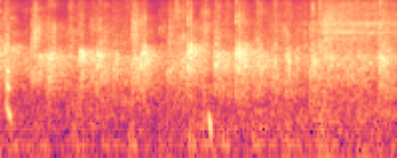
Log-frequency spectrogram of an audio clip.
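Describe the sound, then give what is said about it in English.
A steady round of applause, many hands clapping in a dense, continuous patter that stays fairly loud throughout the few seconds, with no voices standing out. “Round of applause, maybe?”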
